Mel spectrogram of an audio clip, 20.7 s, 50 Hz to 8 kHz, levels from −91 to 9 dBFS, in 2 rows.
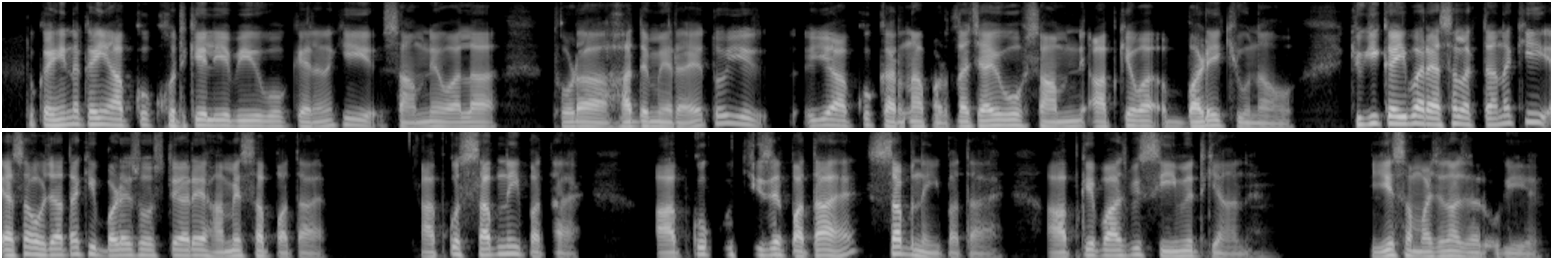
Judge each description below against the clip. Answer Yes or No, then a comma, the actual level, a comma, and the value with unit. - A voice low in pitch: Yes, low, 115 Hz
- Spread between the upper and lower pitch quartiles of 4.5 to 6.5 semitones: Yes, average, 5.3 semitones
